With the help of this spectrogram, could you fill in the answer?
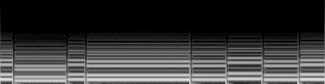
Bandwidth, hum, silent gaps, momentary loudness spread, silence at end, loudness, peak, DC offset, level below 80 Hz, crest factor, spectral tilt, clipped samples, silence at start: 3.2 kHz; none; none; 4 LU; 0 s; -11 LUFS; -2 dBFS; under 0.1%; -36 dBFS; 8 dB; -12 dB/octave; under 0.1%; 0 s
